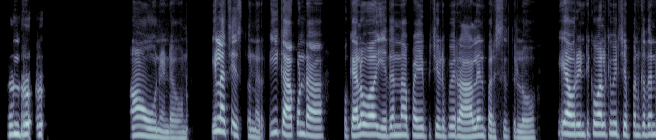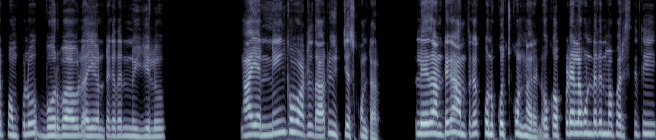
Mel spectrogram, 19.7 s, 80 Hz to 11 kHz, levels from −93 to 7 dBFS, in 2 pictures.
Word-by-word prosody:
2 225 0 +4
రొ 230 - +8 0.2
ర్ - - +1 1.4
అవునండి. 170 -8 +1
అవును. 130 0 -7 0.4
ఇలా 295 -1 +7
చేస్తున్నారు. 175 - -5
ఇయి 270 - -2
కాకుండా 215 +1 +3 0.5
ఒకేలా 195 +5 +3 0.3
ఏదన్నా 205 +3 -1
పైపు 190 -2 0
చెడిపోయి 200 0 -3
రాలేని 175 +4 +1
పరిస్థితుల్లో 150 -3 -6 0.6
ఎవరింటికి 225 +1 +2
వాళ్ళకి 230 0 +2
మీరు 235 -4 -3
చెప్పాను 215 0 -5
కదండీ 220 +1 -2
పంపులు, 215 +3 -2 0.2
బోరు 195 0 +2
బావులు 190 0 +3
అయి 185 0 0
ఉంటాయి 180 +1 -8
గదండీ! 185 0 -4
నుయ్యులు. 175 0 -3 1.3
ఆయన్నీ 215 +1 +1
ఇంకా 275 +1 0
వాటిల 220 -2 -1
ద్వారా 180 +1 +1
యూజ్ 210 -6 -4
చేసుకుంటారు. 165 - -4 0.6
లేదంటేగా 240 +2 +5
అంతగా 230 +1 -2
కొనుక్కొచ్చుకుంటున్నారండి. 220 -8 0
ఒకప్పుడు 210 +5 0
ఎలా 240 0 +5
ఉండేదండి 245 0 0
మా - - -3
పరిస్థితి 225 +3 -7
205 Hz, 125 wpm, -23 LUFS, 180-230 Hz, 1.4 s, రొ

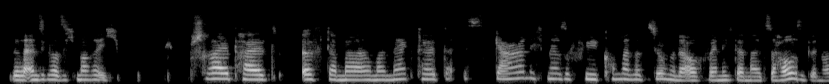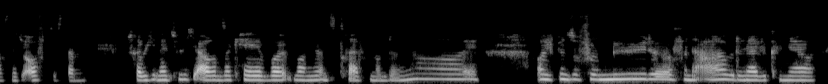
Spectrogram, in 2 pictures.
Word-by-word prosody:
das 205 -1 +3
einzige, 220 +1 +3
was 210 -2 +2
ich 200 - -11
mache, 215 0 +1
ich - - -8 0.7
schreibe 260 -1 +4
halt 225 -2 +5 0.3
öfter 220 -1 +2
mal, 205 0 +2
und 210 - -1
man 205 0 -1
merkt 240 +3 -4
halt, 235 -2 -1
da - - -8
ist 275 -1 -13
gar 275 +2 0
nicht 275 -1 -10
mehr 255 -1 -2
so 245 - -4
viel 235 0 -2
Konversation. 240 0 -2
Oder 195 -3 +2
auch 190 0 -2
wenn 195 0 0
ich 200 0 -3
dann 190 -2 0
mal 180 -1 -2
zu 190 - -2
Hause 215 +2 +5
bin, 180 - -8
was 175 0 -10
nicht 180 - -6
oft 200 +1 0
ist, 180 -1 -23
dann 175 0 -7 0.4
schreibe 195 -1 +1
ich 200 - -6
ihr 215 - -3
natürlich 215 +3 0
auch 200 - +7
und 200 -1 -2
sage: 205 0 -3
„Hey, 200 -1 +3
woll 200 0 +3
wollen 200 -1 -1
wir 200 - -1
uns 200 -1 -7
treffen?“ 190 0 -2
Und 185 -1 -7
dann: 200 +2 -4
„Ja, 245 -1 -4 0.7
oh, 240 - +1
ich 225 -2 +1
bin 240 - +1
so 230 0 -3
voll 230 +1 -2
müde 240 +2 +3
von 215 - -1
der 205 - -1
Arbeit 225 -2 +1
und 200 - -1
ja 200 0 +4
wir 195 - -4
können 195 -1 -5
ja 195 -1 0
215 Hz, 240 wpm, -23 LUFS, 200-240 Hz, 0.7 s, auch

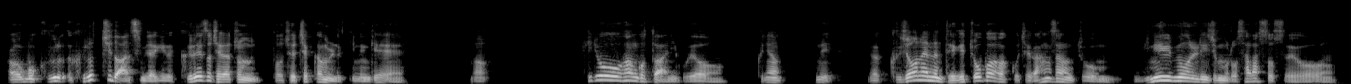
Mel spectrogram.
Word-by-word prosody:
어 115 +1 0
뭐 130 +1 0
그 325 - +2
그렇지도 205 - +1
않습니다. 85 0 -1
이게 90 0 -4
그래서 180 +8 +3
제가 120 -7 +2
좀 110 -6 0
더 95 - -8
죄책감을 115 +1 -1
느끼는 80 0 -5
게 70 - -4 0.6
막 80 -1 -10 0.9
필요한 185 -1 +4
것도 145 -4 +1
아니고요. 75 -2 -4 0.3
그냥 105 -1 -3 0.3
근데 - - -7 0.3
그니까 - - -10
그전에는 170 - +3
되게 95 +3 0
좁아 170 +8 +1
갖고 125 -3 -3
제가 - - -4
항상 135 -8 -1
좀 75 -6 -6 0.2
미니멀리즘으로 125 - +3
살았었어요. 70 - -5
110 Hz, 320 characters per minute, -22 LUFS, -, 0.9 s, 필요한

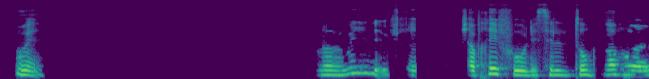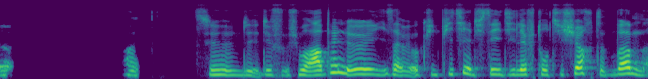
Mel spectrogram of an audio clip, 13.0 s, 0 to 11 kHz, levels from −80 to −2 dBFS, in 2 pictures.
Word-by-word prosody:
Ouais. 190 -3 -2 2.7
Bah, 190 -1 -3
oui 260 +6 -6
les - - -5
et - - -11
puis - - -20 0.6
puis - - -10
après 185 +6 +1
il - - +2
faut 185 -5 0
laisser 180 +2 -5
le 185 -2 -4
temps 195 0 -1
de 175 - -10
voir, 205 0 -3
heu 180 -1 -1 1.1
Ouais. - - -5 0.6
Ce 195 - -5
de 185 -3 -1
des 195 -1 -4
f 180 -2 -12
je 185 +2 -10
m'en 190 - +6
rappelle, 190 +12 +6
eux, 215 +2 +7
ils 205 +1 -6
avaient 170 -2 +1
aucune 195 - -4
pitié, 215 +4 -1
tu 210 - -7
sais? 210 -2 0
Il - - -1
dit: 200 +1 -6
«Lève 200 +2 +3
ton 200 - 0
T-shirt, 240 +4 +2
bam!». 200 0 +4
195 Hz, 170 wpm, -23 LUFS, 185-215 Hz, 2.7 s, eux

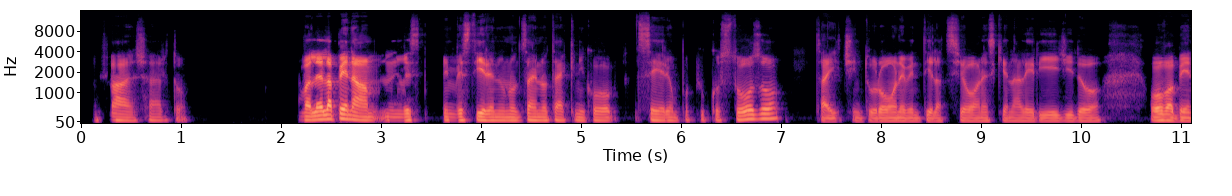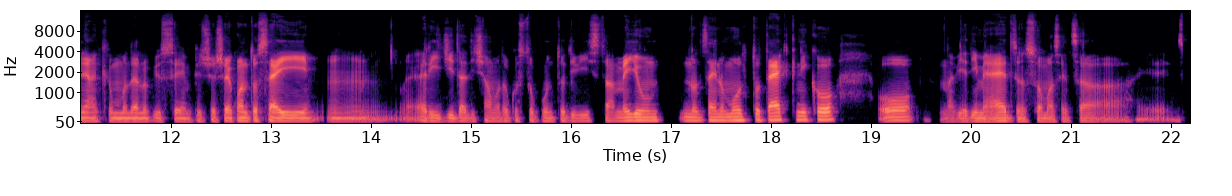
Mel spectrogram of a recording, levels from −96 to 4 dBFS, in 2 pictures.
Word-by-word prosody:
A - - -11
fa 105 -3 0
eh - - -8
certo. 105 +1 -10 1.1
Vale 120 +3 +9
la 145 +1 +10
pena 130 -8 +9 0.3
inves 105 +1 -2 0.2
investire 110 0 +2
in 105 - 0
uno 100 0 -1
zaino 105 +1 0
tecnico 100 -1 -4
serio, 100 -2 -2
un 95 - -5
po' - - -14
più - - -14
costoso, 145 - +1 0.3
sai 85 - -1
il 85 - -10
cinturone, 90 +1 -2
ventilazione, 90 0 -4
schienale 90 -1 -5
rigido, 90 +1 -3 0.4
o 100 +1 +3
va 100 - +5
bene 90 0 +1
anche 90 +1 -4
un 85 - -2
modello 85 0 -1
più 90 0 -7
semplice, 85 +1 -6
cioè 90 +1 +1
quanto 95 +1 0
sei, 90 -1 +3
mhmm, 85 0 -7 0.4
rigida 90 -1 -3
diciamo 90 0 -7
da 90 - -7
questo 90 +2 -9
punto 90 0 -7
di 90 - -8
vista? 90 0 -6
Meglio 100 +3 +3
un 100 0 0 0.3
uno 100 -2 -2
zaino 105 0 0
molto 110 +1 0
tecnico 120 +2 +4 0.4
o 105 +2 0 0.2
una 80 - -13
via 85 +1 -5
di 90 - -3
mezzo 85 +1 +1
insomma 80 +1 -4
senza, 85 +1 -8
ehm, 135 -1 -12
95 Hz, 155 wpm, -25 LUFS, 90-105 Hz, 1.1 s, la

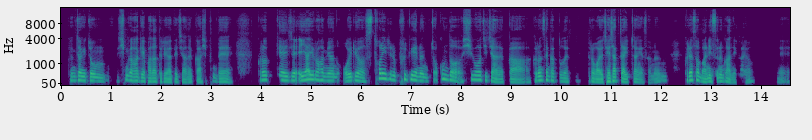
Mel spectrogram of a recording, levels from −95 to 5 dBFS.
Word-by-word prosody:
굉장히 150 +1 +1
좀 135 -4 0 0.2
심각하게 140 -2 0
받아들여야 110 -3 -1
되지 100 -1 -6
않을까 95 0 -4
싶은데 110 -3 -5 0.5
그렇게 170 -1 0
이제 150 0 +1
AI로 170 +1 +4
하면 145 -3 0
오히려 140 -2 +2
스토리를 200 - +3
풀기에는 160 -9 +1
쪼끔 195 -3 -2
더 160 -3 +2
쉬워지지 170 -6 0
않을까 95 -1 -2
그런 150 +2 +2
생각도 145 -5 -3
왜 110 -2 -3 0.4
들어봐요 100 -4 +1
제작자 115 +1 +3
입장에서는. 95 - -5 0.3
그래서 160 0 +3
많이 115 -2 +1
쓰는 125 +2 +2
거 120 - -2
아닐까요? 100 +5 -7 0.4
네. - - -14
135 Hz, 340 characters per minute, -35 LUFS, 110-160 Hz, 0.5 s, AI로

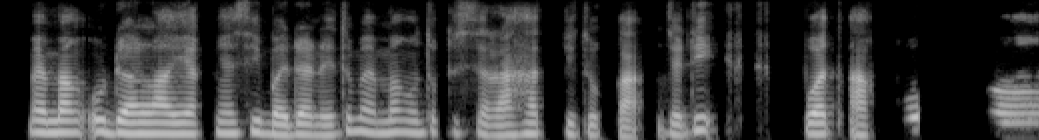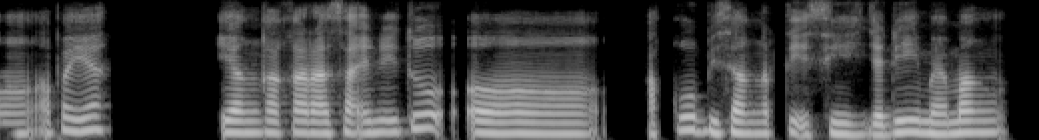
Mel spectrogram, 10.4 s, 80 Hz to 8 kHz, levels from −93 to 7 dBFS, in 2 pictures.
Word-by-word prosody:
Memang 200 0 +3
udah 195 -3 +4
layaknya 185 +1 +3
sih 195 0 -3
badan 165 -1 +2
itu 170 - -8
memang 200 0 -1
untuk 195 +1 -6
istirahat 170 0 -1
gitu 160 -2 -6
Kak. 135 - -1
Jadi 220 +8 -3 0.4
buat 180 0 +2
aku 465 +1 -2 0.3
eee, 180 0 -2
apa 210 +5 -2
ya, 240 +2 +1 0.6
yang 195 -1 +3
Kakak 195 0 +2
rasain 195 0 0
itu, 260 +7 -1 0.2
eee, 185 -2 +2 0.3
aku 230 +5 -2
bisa 195 -1 +2
ngerti 185 -4 -3
sih. 180 -2 0
Jadi 195 +5 +2
memang 195 +2 +2
185 Hz, 160 wpm, -24 LUFS, 180-200 Hz, 0.6 s, udah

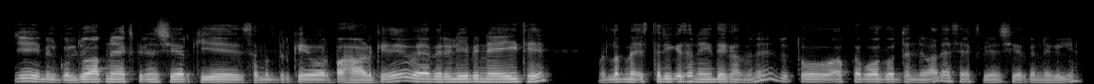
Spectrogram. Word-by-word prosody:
जी 145 -1 +1
बिल्कुल, 105 -3 -2
जो 125 +2 +5
आपने 125 0 +3
एक्सपीरियंस 120 0 -3
शेयर 120 -2 +2
किए 115 -1 +2
समुद्र 110 0 -6
के 110 -1 +1
और 110 -1 +2
पहाड़ 105 -1 +2
के, 120 - 0 0.2
वह 130 -4 +5
मेरे 125 0 +2
लिए 130 +1 +4
भी - - +5
नए 125 -1 +3
ही 130 - +3
थे। 135 +3 +4 0.6
मतलब 120 +2 -1
मैं 120 - +2
इस 120 0 -8
तरीक़े 130 0 +1
से 135 +1 0
नहीं 125 0 0
देखा 120 -1 0
मैंने। 145 - -6
तो 115 -2 -1
आपका 115 +1 -3
बहुत-बहुत 120 0 0
धन्यवाद 110 +4 -3
ऐसे 120 -5 -6
एक्सपीरियंस 110 -1 -7
शेयर 110 -1 -5
करने 105 -1 -6
के 105 - -5
लिए। 125 +9 -7
120 Hz, 205 wpm, -23 LUFS, 110-125 Hz, 0.6 s, जो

